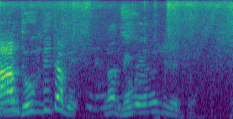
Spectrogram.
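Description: A person's voice speaking, the words unclear, loudest in the first second.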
